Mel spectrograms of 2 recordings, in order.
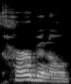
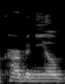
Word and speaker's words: carbonyl: And we're going to see what's probably the most important way to classify them is this carbonyl group, or carbonyl group, depending on you want to pronounce it that way.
